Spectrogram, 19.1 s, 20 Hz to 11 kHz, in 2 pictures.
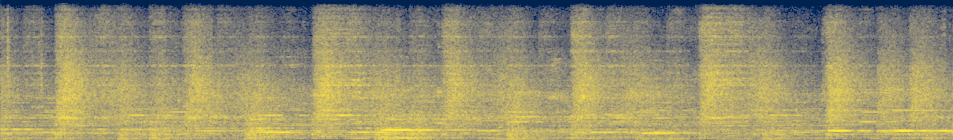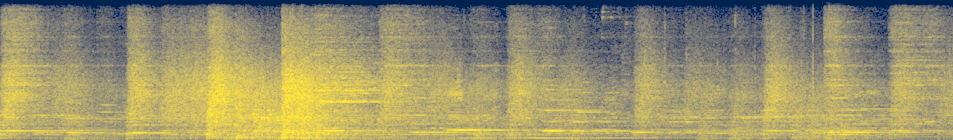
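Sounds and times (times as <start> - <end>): clashing percussion: 0.0 - 19.0
drum strokes: 0.0 - 19.0
long held melodic notes: 0.0 - 19.0.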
